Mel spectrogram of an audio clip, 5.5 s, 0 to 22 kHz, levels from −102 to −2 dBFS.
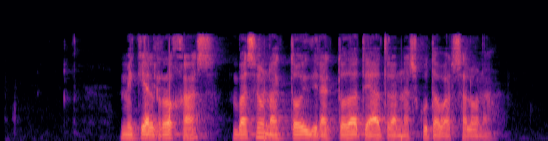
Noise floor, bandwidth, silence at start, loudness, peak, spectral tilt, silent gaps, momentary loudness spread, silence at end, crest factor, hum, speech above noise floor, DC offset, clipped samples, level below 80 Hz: -80 dBFS; 8.4 kHz; 1.2 s; -31 LUFS; -12 dBFS; -4 dB/octave; none; 9 LU; 0.55 s; 20 dB; none; 50 dB; under 0.1%; under 0.1%; -58 dBFS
